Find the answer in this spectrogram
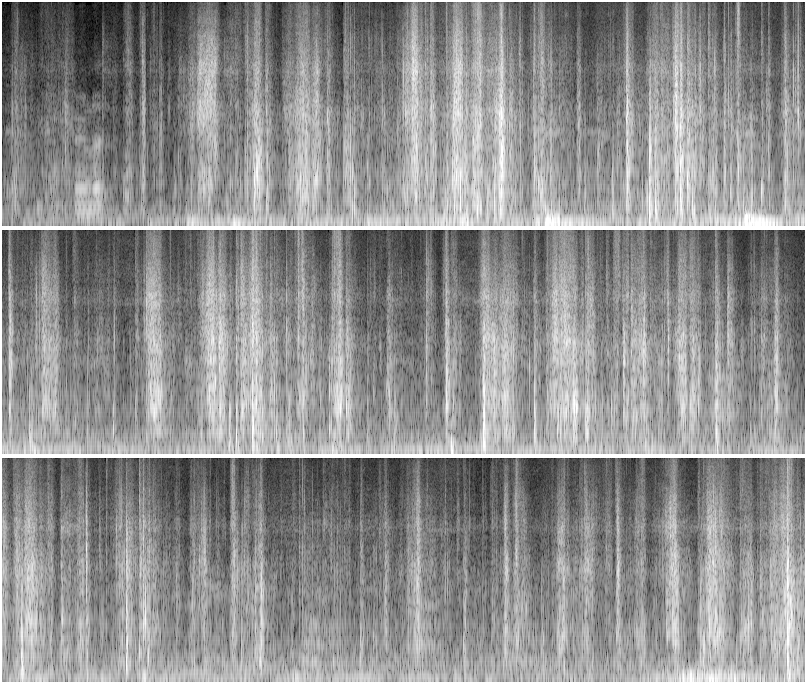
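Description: Bare-knuckle boxers trading punches with taped hands: an irregular run of sharp slaps and knocks of fists on skin and shuffling feet, with two heavier low thumps about five and seven and a half seconds in.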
